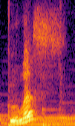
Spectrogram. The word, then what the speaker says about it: Gulas: It's Mr. Gulas? Yes, it's correct.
